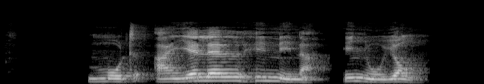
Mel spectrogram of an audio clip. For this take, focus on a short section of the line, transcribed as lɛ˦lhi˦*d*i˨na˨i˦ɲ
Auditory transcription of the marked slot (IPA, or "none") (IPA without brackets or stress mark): n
